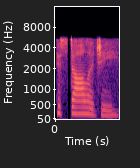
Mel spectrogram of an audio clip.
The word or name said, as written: histology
